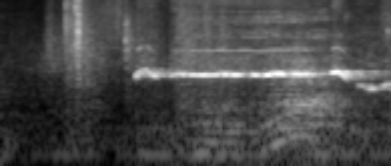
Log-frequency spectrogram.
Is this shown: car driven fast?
no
